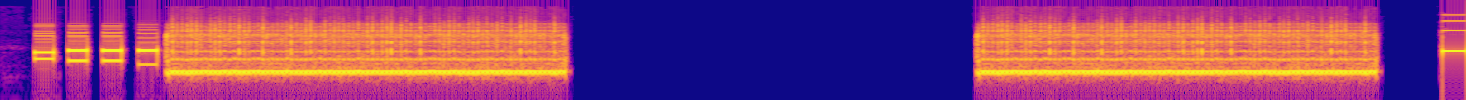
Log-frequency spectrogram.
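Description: Phone dialing and ringing on a call to a recorded message line: four quick dialing beeps, then two long, steady, buzzing ring tones separated by silence, and a brief final tone.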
